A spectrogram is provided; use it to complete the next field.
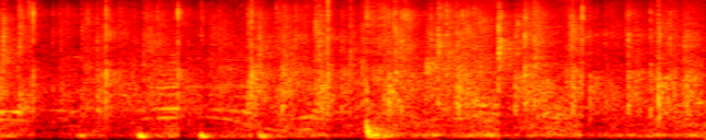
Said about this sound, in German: Und in diesem Sinn, das ist euer Applaus für alle, die heute mitmachen und für Stadtmarketing.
